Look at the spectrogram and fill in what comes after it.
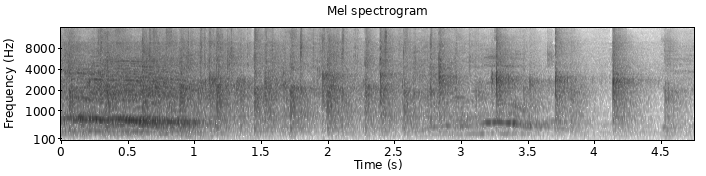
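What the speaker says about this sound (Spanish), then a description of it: "Dele palmas de alabanza al Señor" Church congregation at an anniversary crusade service in Lampa, Chile, clapping in praise, a steady crowd of claps mixed with voices and shouts, fairly loud and close, easing off over the last seconds.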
